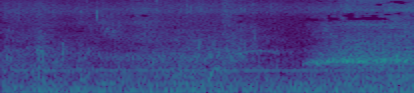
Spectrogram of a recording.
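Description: Sea water lapping and sloshing close to a phone held at the surface by a swimmer, over a steady low rumble.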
